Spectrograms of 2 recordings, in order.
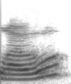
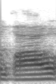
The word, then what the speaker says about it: Lowe: Nathaniel Lowe or Lau, I don't know how you say his name. I I think think it's it's low. low. I think it's low.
